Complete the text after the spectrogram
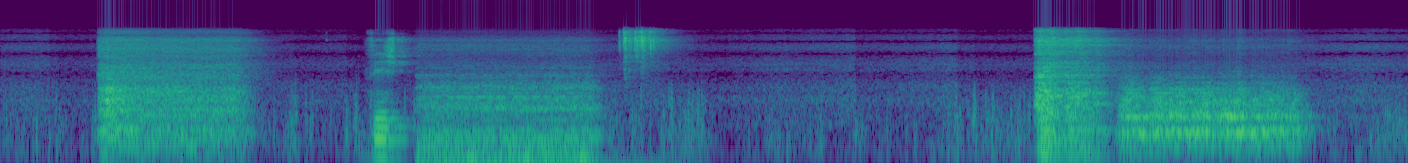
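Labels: First, you can hear waves. After that, a voice says "visual." Afterwards, there is the sound of a train. Later, crumpling is audible. Next, a wooden cupboard closes. Finally, wooden furniture moves.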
